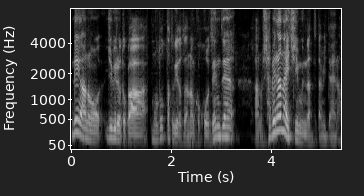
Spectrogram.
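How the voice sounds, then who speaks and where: A man speaks at a very fast pace. His pitch swings very widely. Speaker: football commentator, channel host. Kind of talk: casual interview chat about football. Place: home room.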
